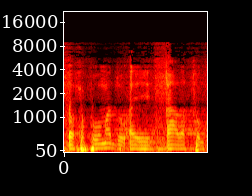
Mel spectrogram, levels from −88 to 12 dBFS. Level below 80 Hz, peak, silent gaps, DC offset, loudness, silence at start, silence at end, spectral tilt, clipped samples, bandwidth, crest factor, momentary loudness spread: -28 dBFS; -6 dBFS; none; under 0.1%; -21 LUFS; 0 s; 0 s; -7.5 dB/octave; under 0.1%; 9.2 kHz; 14 dB; 7 LU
